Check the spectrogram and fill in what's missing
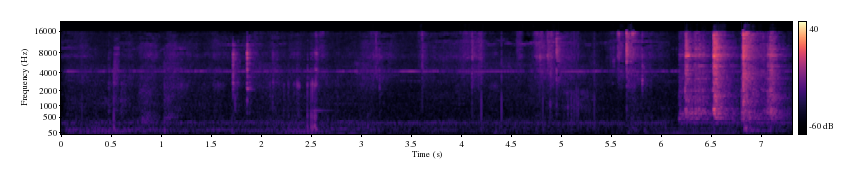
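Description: A knife taps against a cutting board in scattered sharp chops through bitter gourd, then a quicker run of louder cuts near the end.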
